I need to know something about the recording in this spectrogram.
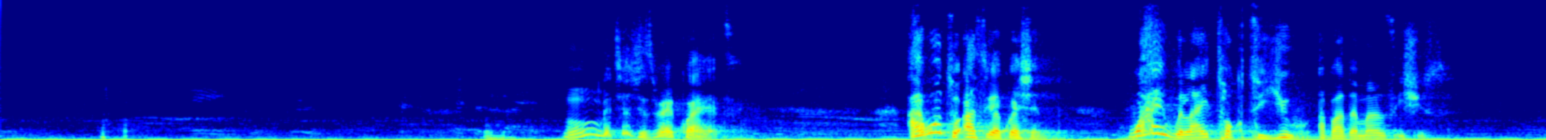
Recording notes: at The Fountain of Life Cathedral, Women In Ministry Conference 2023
